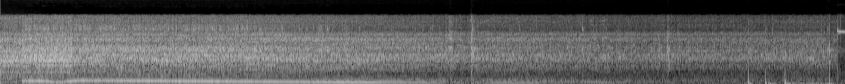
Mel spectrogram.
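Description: Motorcycle engine running as the bike slows down, its note falling steadily with two brief dips, under steady wind and road hiss; the sound gradually gets quieter.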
